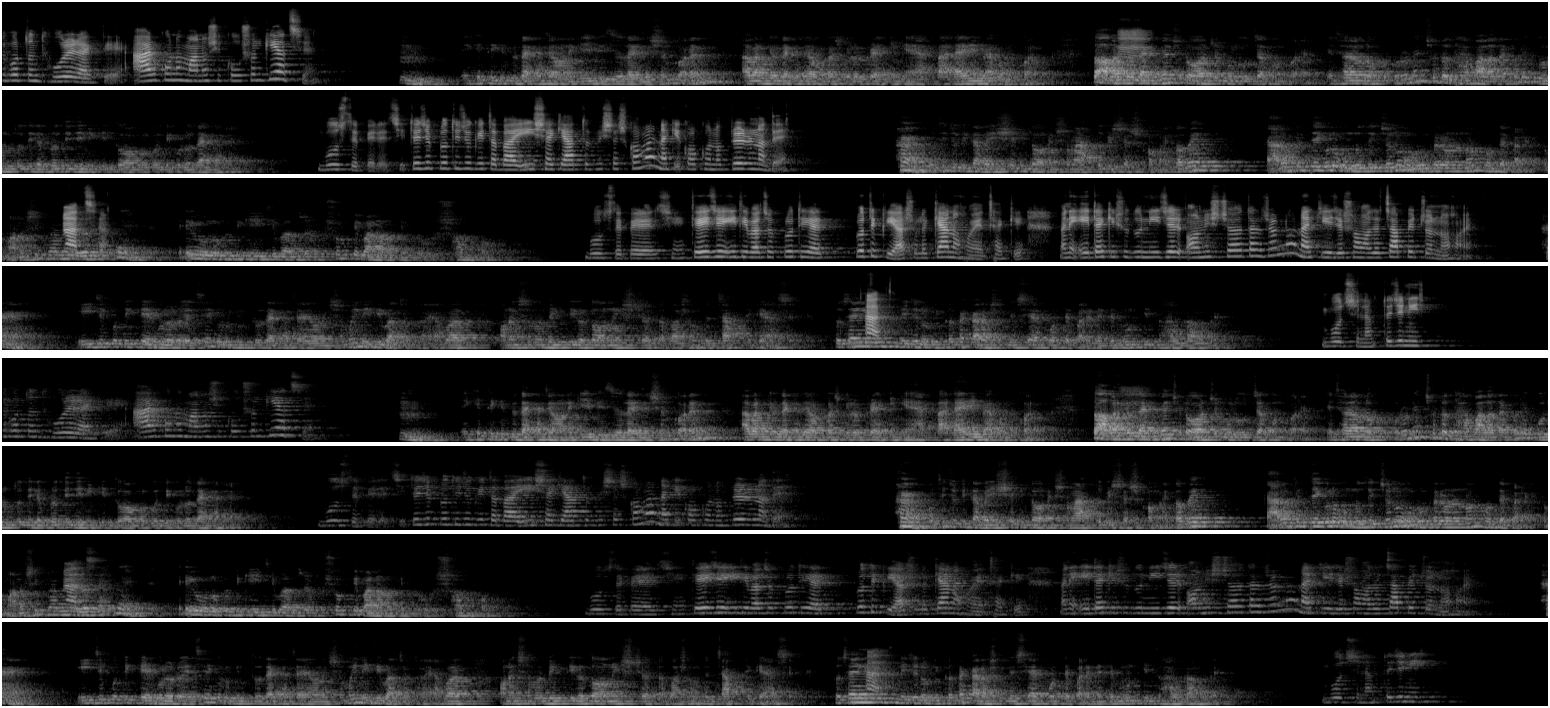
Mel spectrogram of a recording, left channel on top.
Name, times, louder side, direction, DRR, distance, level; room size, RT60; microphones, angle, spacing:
voice 1, 0.0-3.2 11.2-11.5 18.6-23.3 31.5-32.0 36.8-39.1 39.5-45.6 55.0-55.2 59.6-60.6, left 10 dB, 60° left, 13 dB, 0.3 m, -32 dB
voice 2, 4.0-4.3 4.6-7.1 7.4-17.8 24.4-27.5 28.1-32.2 32.7-35.8 46.3-46.7 47.1-54.2 54.7-58.5, right 1 dB, 75° right, 0 dB, 1.9 m, -36 dB
5.8 x 4.6 x 6.4 m, 1.3 s
head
